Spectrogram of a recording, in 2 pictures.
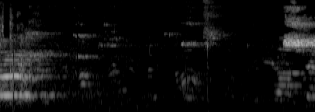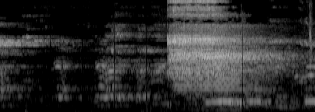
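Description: A gymnasium scoreboard horn sounds with a harsh buzz for about a second near the end, the scorer's table signalling a substitution. Quieter gym sounds come before it.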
